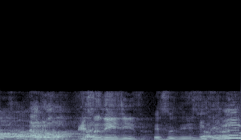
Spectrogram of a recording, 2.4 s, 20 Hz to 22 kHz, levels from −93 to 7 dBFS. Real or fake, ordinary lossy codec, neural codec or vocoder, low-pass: fake; none; codec, 16 kHz, 16 kbps, FunCodec, trained on Chinese and English, 50 frames a second; none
